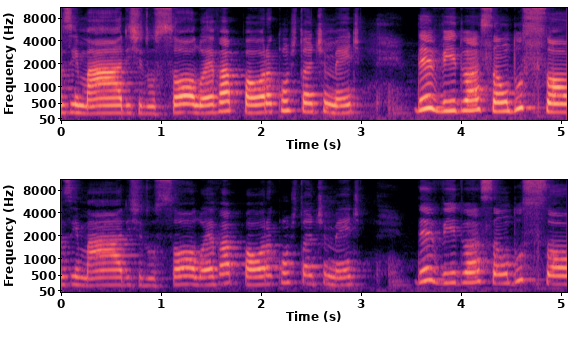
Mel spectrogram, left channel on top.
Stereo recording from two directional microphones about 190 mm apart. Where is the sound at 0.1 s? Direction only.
35° left (ahead or behind).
